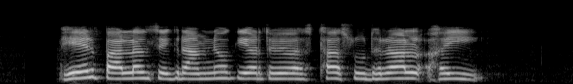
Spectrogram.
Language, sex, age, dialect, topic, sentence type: Magahi, female, 60-100, Central/Standard, agriculture, statement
